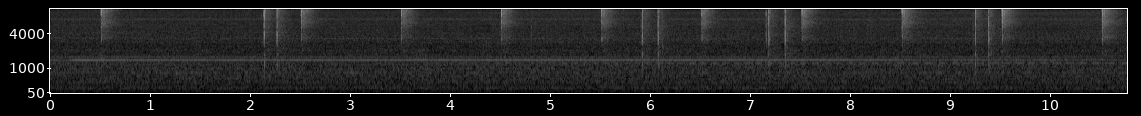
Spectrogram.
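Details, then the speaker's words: Sharp irregular clicks about once a second over quiet room hum; focal shockwave applicator at minimal power and frequency on gel over a painful heel point, ESWT for heel spur/plantar fasciitis, delivering pulses at the patient's tolerance level. "The patient tells us when we find a point and at that level of tolerance we deliver the required number of pulses."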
